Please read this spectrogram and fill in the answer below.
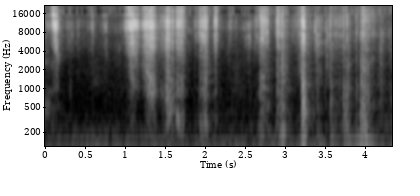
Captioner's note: loud unsticking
